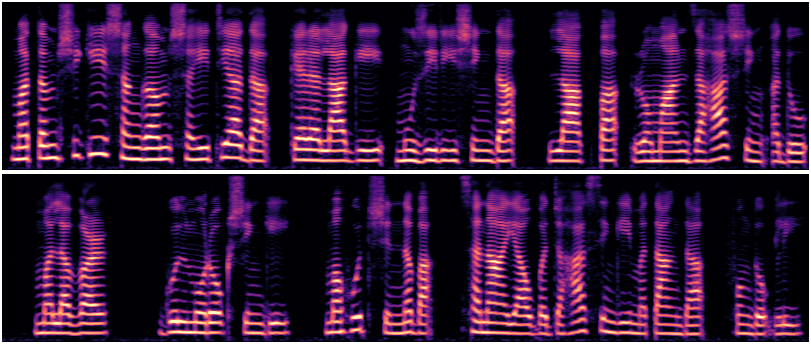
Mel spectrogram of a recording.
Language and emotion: Manipuri, neutral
